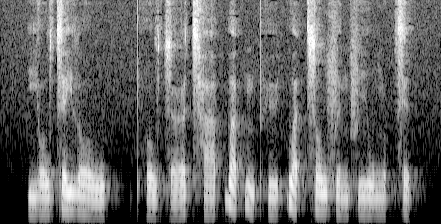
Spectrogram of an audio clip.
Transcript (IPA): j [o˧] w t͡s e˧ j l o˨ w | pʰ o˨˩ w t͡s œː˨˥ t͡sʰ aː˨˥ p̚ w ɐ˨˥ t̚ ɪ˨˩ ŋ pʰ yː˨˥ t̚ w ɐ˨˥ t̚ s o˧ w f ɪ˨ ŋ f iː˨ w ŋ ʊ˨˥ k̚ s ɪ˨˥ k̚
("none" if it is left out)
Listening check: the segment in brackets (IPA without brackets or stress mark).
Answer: o˨˧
